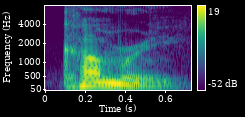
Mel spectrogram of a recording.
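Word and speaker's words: Cymru: it this is because they live in cry C which means which is the way the Welsh say whales c ym r u cry got it now here's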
